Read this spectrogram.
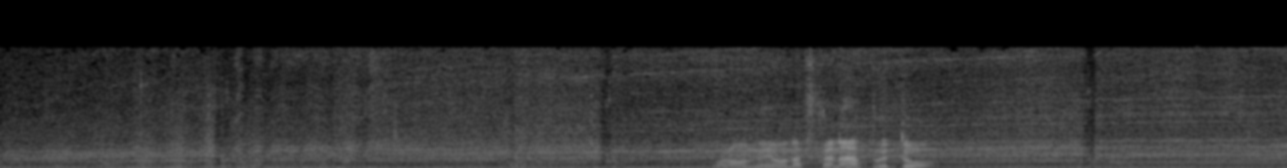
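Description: A racing car engine drones steadily, its pitch stepping with each gear change.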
